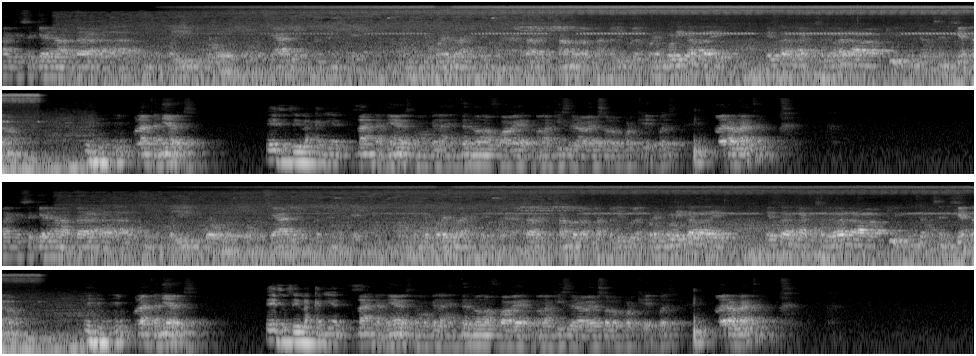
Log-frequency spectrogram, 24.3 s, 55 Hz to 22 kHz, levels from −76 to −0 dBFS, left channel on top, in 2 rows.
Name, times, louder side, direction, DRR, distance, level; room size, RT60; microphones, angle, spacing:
voice 1, 0.0-4.5 5.0-9.0 9.5-12.4 13.8-14.5 16.6-20.5 21.1-22.0, right 1 dB, 5° left, -7 dB, 2.0 m, -28 dB
sound 1, 0.6-13.3, equal, 75° left, 1.8 m, -35 dB
sound 2, 1.2-10.6, equal, 10° right, 1.8 m, -36 dB
sound 3, 2.0-12.6, left 8 dB, 60° left, 0.7 m, -32 dB
voice 2, 13.2-13.8 15.4-16.4 20.8-21.0, right 2 dB, 50° right, 2 dB, 0.6 m, -26 dB
9.4 x 4.9 x 2.7 m, 0.85 s
head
